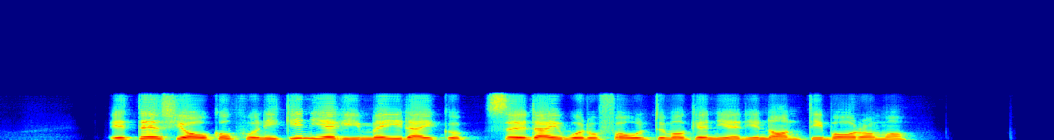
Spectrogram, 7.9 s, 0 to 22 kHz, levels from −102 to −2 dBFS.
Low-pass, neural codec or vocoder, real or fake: 7.2 kHz; codec, 16 kHz, 0.2 kbps, FocalCodec; fake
